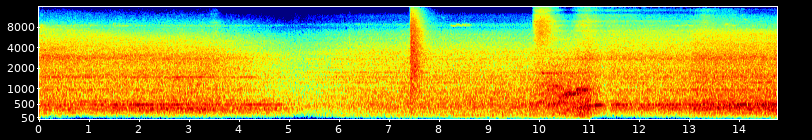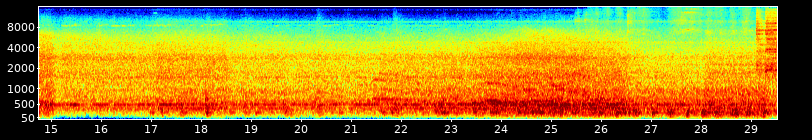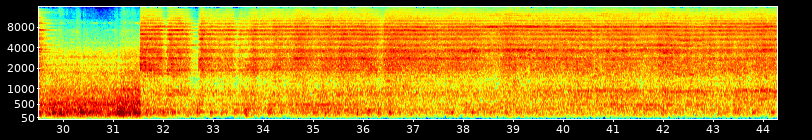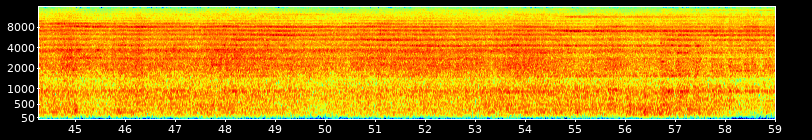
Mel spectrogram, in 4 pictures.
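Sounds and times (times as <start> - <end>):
train running noise: 0.0 - 59.0
high-pitched wheel squeal: 9.9 - 11.3.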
